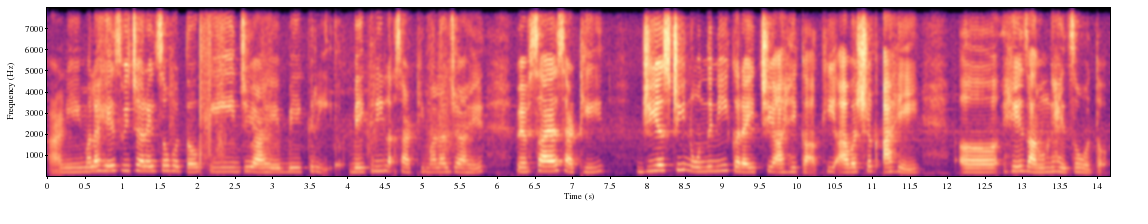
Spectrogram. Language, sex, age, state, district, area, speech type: Marathi, female, 18-30, Maharashtra, Nanded, rural, spontaneous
